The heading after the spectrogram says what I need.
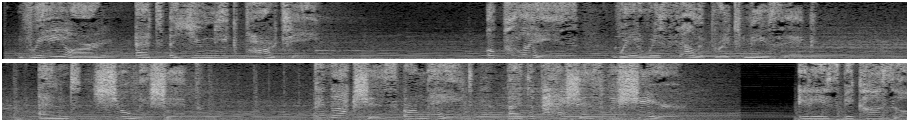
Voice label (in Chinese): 英文; 金华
